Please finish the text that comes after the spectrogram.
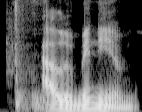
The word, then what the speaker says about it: aluminium: Meaning aluminium. Aluminium. Aluminium, yeah. Alu, the stress is on min, and you start low.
